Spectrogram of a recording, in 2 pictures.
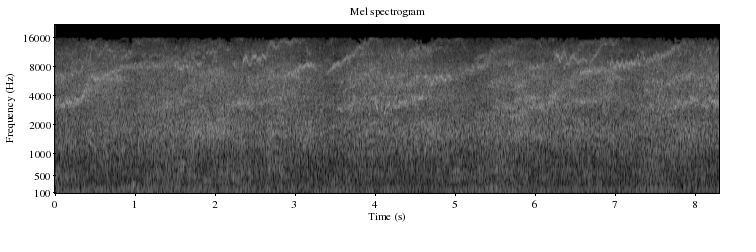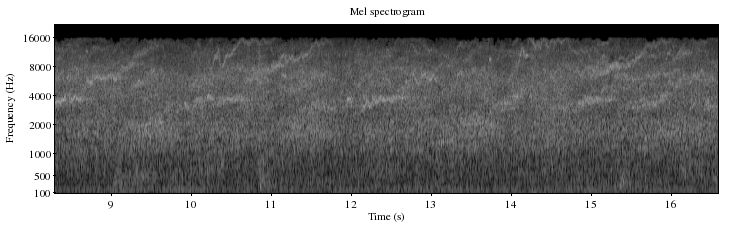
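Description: Several radio-controlled sprint cars racing on a dirt oval, their electric motors whining high and rising and falling in pitch, overlapping, as each car accelerates down the straights and lifts into the turns. A steady low hum runs underneath.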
